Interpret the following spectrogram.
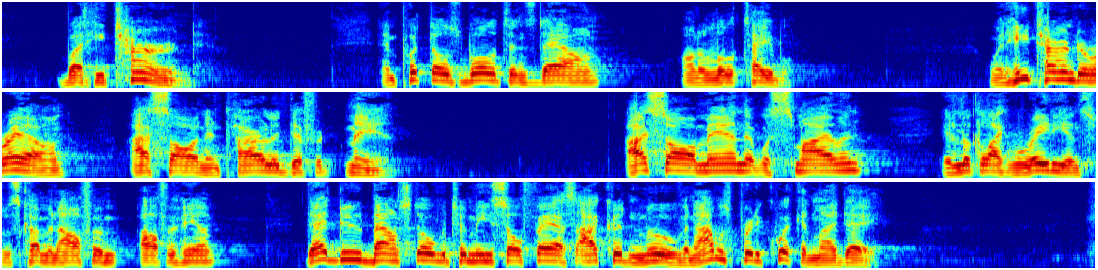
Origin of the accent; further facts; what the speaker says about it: Henderson, Kentucky, United States; now in Fruita, United States; looked like the church that I grew up in Henderson, Kentucky.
